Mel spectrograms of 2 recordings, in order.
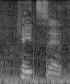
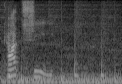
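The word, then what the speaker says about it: Cait Sith: Yeah, it's really weird that they pronounce it Kate Sith when it should be Katshi. At least that's how you pronounce it in Gaelic, which that's what it's from.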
